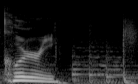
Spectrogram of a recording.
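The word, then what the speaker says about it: Gyuri: No, it's g y u r i but it's pronounced uh kuri.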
